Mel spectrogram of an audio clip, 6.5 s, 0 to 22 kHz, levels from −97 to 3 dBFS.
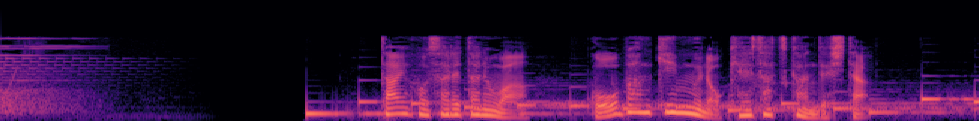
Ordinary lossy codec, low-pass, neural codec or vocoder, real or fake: none; 7.2 kHz; none; real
